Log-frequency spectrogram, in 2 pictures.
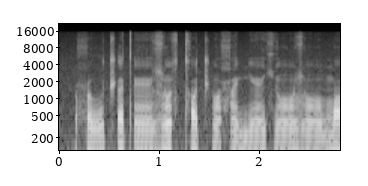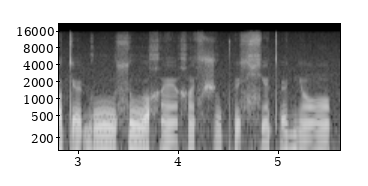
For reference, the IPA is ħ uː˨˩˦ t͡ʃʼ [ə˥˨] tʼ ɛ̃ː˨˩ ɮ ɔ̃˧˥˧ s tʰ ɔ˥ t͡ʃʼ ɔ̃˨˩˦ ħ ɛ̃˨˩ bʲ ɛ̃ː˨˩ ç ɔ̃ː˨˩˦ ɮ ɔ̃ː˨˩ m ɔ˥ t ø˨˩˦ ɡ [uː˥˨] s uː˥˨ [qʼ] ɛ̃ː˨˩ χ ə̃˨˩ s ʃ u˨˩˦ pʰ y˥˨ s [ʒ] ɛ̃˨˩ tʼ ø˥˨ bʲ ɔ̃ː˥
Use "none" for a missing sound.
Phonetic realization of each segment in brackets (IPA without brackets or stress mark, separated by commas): ə˥˨, uː˧˥˧, χ, ɕ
